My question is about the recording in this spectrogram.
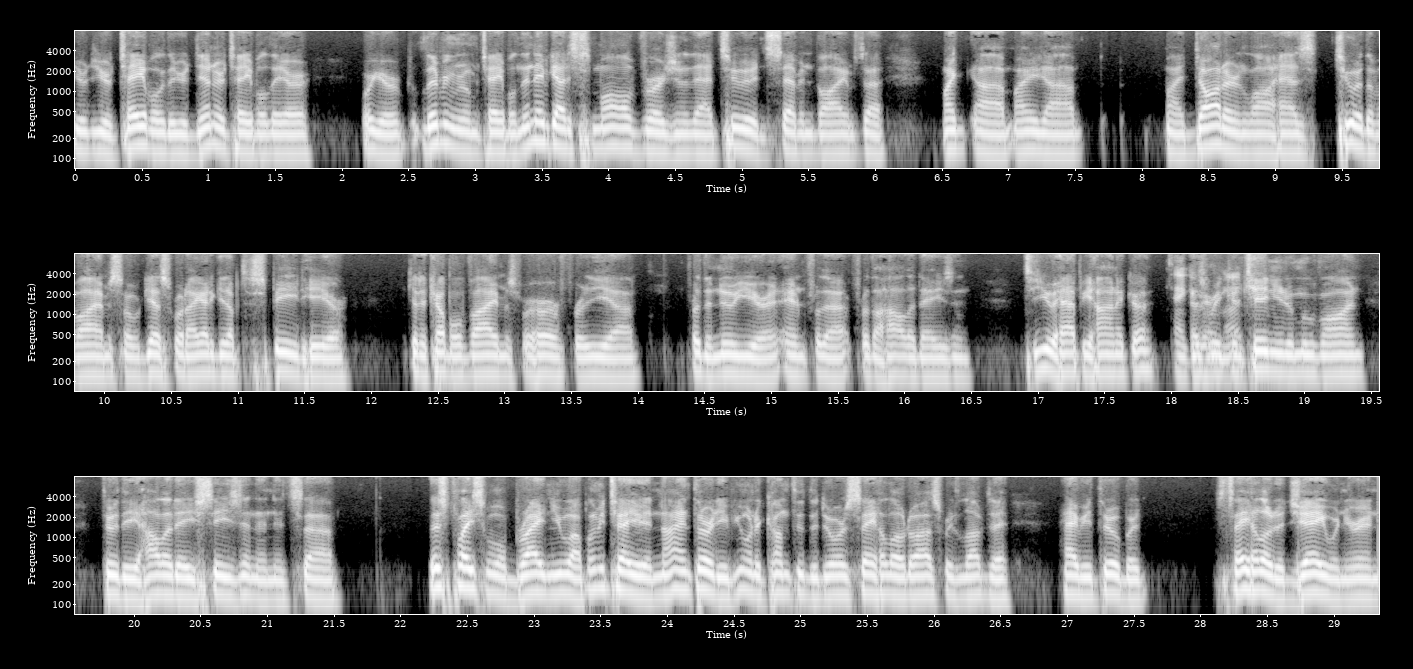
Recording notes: broadcast LIVE from Sue Patrick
